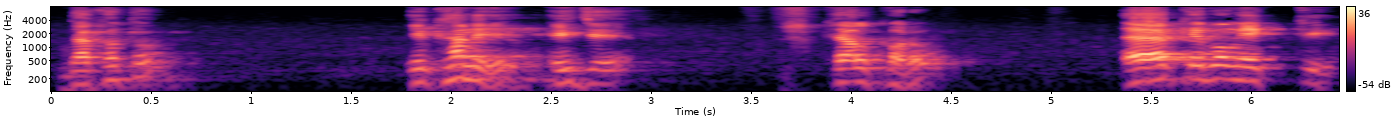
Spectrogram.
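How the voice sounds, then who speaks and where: A man teaching a grammar lesson who sounds out vowels slowly, repeats words and asks his students questions. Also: fairly high pitch. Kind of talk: classroom lesson.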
